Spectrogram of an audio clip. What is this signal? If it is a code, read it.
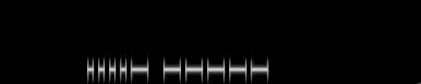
Morse code, heard as a keyed tone, about 22 wpm, 700 Hz. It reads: 40
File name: practice / 22wpm / Two Letter-Number Combinations - 22wpm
